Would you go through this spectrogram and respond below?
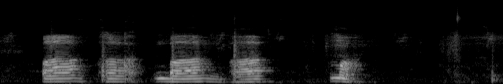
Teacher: आपके होठ दोनों होठ आपस में स्पर्श होते हैं इसलिए इनको ओट ध्वनि कहते हैं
